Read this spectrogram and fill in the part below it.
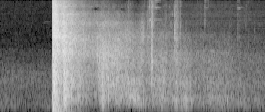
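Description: A hunting rifle fires once at a maral deer, a sharp loud crack followed by a long rolling echo that fades over a couple of seconds.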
